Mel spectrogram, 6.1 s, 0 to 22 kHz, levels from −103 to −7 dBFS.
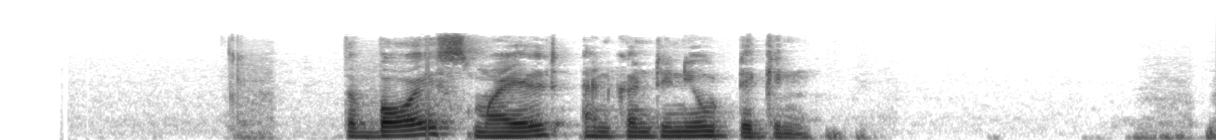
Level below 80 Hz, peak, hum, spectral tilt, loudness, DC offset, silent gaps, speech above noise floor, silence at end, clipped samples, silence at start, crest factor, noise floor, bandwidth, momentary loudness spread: -62 dBFS; -4 dBFS; none; -6.5 dB/octave; -24 LUFS; under 0.1%; none; 59 dB; 0 s; under 0.1%; 1.75 s; 22 dB; -83 dBFS; 8.2 kHz; 12 LU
